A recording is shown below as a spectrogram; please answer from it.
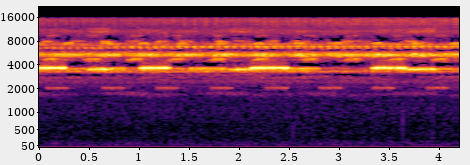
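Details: Cricket chirping in a park at evening: high continuous trilling with a lower pulsed chirp repeating about every half second, loudness gently rising and falling, faint low background noise.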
